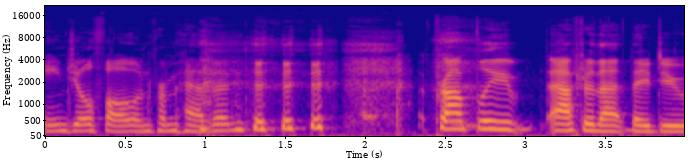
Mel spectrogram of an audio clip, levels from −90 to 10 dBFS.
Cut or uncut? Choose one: uncut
